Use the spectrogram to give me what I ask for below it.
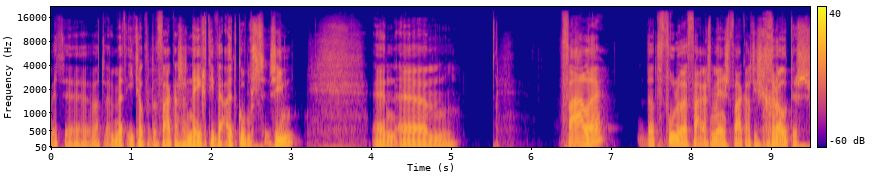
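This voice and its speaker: A man with a fairly low voice speaks fairly slowly with long, frequent pauses and ordinary pitch variation, on a very clean recording with a silent background. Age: 50s. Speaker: trainer and author on failure. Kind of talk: casual interview.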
